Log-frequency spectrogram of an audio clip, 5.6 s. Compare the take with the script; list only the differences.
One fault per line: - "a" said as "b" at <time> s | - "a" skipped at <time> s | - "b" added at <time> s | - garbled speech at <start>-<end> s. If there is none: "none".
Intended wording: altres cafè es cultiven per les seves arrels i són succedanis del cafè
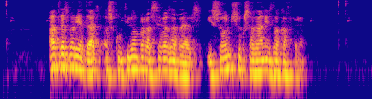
- "cafè" said as "varietats" at 1.1 s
